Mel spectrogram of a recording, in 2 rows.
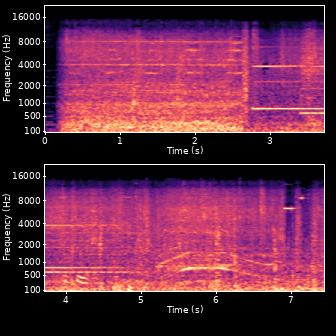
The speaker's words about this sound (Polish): Liczy ponad 40 metrów, pomieści ponad 300 pasażerów i ma 64 miejsca siedzące. Na ulicach Krakowa pojawi się najdłuższy tramwaj w Polsce. Będzie kursował na trasie linii 13 lub 4.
